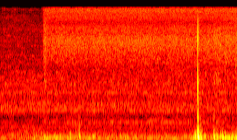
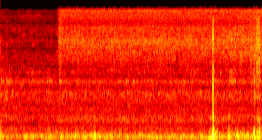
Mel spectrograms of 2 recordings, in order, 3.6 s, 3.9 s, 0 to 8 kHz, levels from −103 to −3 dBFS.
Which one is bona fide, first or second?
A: first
